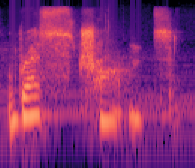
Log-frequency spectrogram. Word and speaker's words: restaurant: And so the correct pronunciation is restaurant.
